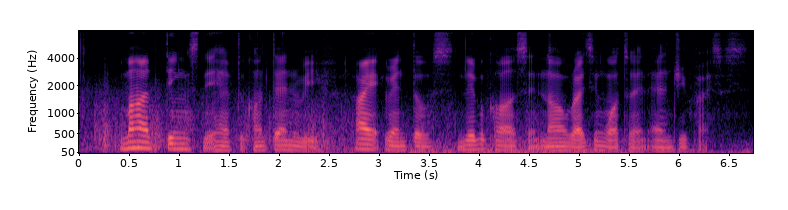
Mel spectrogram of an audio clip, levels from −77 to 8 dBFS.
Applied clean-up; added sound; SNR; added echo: none; Thunder; 10 dB; none.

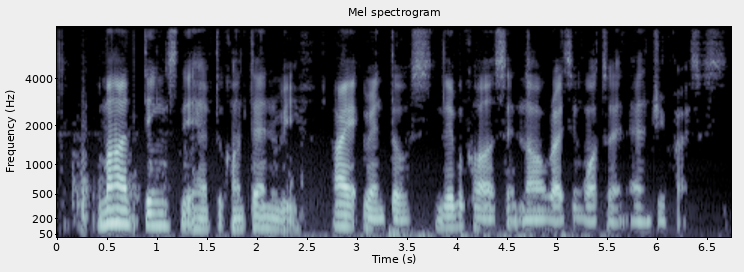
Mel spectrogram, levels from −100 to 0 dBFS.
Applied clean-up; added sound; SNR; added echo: classical method spectral subtraction.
